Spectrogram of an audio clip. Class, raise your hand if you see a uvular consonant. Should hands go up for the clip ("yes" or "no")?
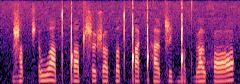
no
